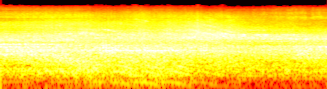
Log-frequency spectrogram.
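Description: Virgin Voyager diesel multiple unit running through the station at speed and drawing away, its noise on the rails loud and steady, with a falling whine in the middle.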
